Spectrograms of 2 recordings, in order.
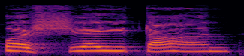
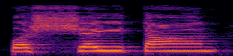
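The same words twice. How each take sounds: First: The syllable yai carries no extra stress. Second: The syllable yai carries extra heavy stress. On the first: The speaker calls it right. "ऐसा उच्चार सही है" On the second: The speaker calls it wrong. "पश्यै आधाश अधिक यै पश्यैतान् बोलना नहीं ... यह गलत उच्चार"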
